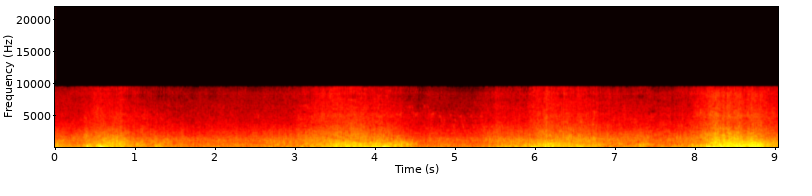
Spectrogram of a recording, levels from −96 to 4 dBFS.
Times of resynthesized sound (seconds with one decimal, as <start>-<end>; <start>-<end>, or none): 0.7-9.0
